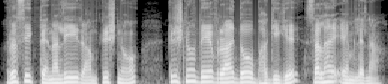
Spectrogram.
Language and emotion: Santali, neutral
